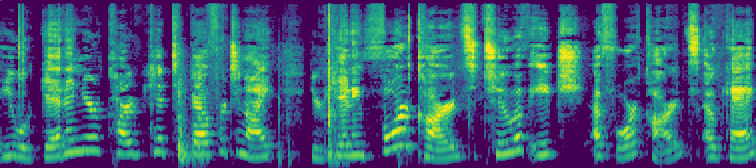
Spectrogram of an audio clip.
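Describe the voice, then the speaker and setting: Very wide pitch swings at a fairly slow pace, hardly any pauses, and noticeable background noise. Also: woman. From Texas. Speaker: craft demonstrator. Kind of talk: live craft tutorial. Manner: chatty.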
